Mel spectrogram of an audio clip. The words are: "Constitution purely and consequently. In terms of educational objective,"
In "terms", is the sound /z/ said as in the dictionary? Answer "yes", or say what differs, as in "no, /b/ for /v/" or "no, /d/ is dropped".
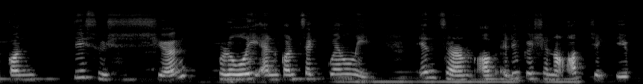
no, /z/ is dropped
